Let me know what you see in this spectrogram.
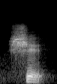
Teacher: shin itu adalah huruf yang hamas, bunyi anginnya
